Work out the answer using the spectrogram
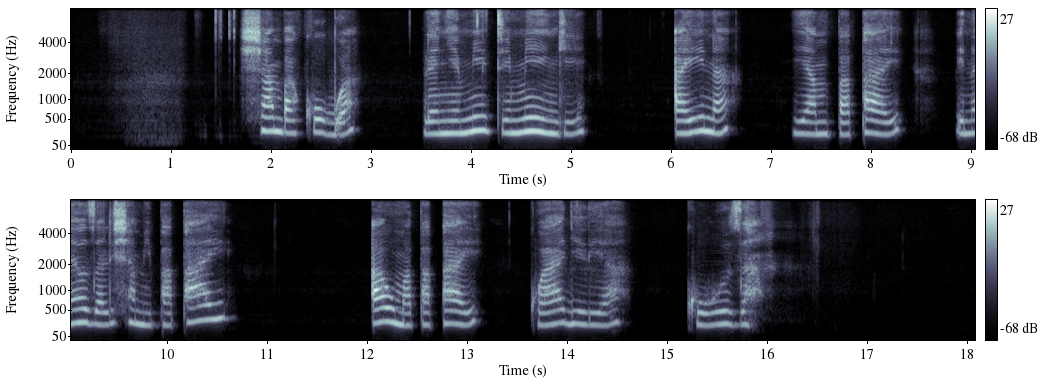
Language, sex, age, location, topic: Swahili, female, 18-24, Dar es Salaam, agriculture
